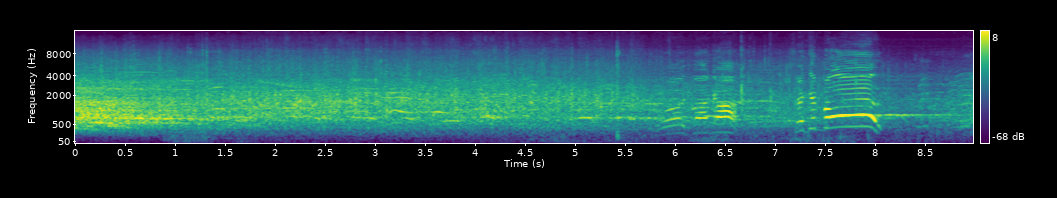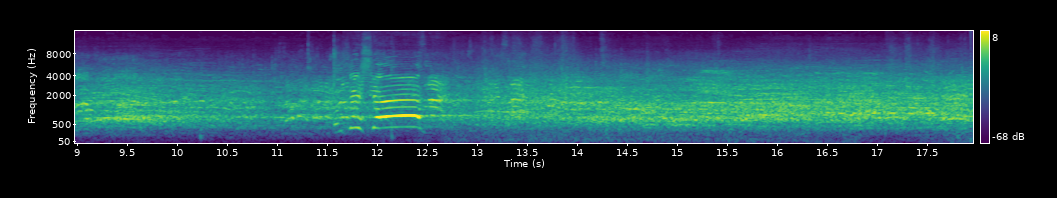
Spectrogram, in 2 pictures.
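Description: A stadium crowd murmurs and cheers in the open air.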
